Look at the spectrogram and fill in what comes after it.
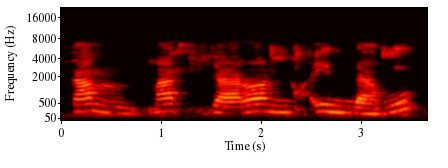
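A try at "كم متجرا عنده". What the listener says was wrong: Naam, ahsanti.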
